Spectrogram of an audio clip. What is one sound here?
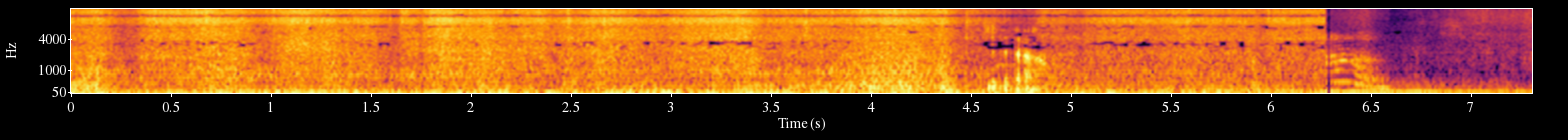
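Straw rustles and crunches as a hay bale is shifted.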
